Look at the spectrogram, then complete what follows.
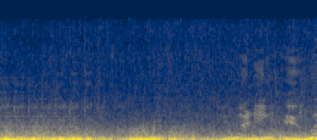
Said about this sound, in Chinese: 哎呦，下雨好大，这样可以试试看。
